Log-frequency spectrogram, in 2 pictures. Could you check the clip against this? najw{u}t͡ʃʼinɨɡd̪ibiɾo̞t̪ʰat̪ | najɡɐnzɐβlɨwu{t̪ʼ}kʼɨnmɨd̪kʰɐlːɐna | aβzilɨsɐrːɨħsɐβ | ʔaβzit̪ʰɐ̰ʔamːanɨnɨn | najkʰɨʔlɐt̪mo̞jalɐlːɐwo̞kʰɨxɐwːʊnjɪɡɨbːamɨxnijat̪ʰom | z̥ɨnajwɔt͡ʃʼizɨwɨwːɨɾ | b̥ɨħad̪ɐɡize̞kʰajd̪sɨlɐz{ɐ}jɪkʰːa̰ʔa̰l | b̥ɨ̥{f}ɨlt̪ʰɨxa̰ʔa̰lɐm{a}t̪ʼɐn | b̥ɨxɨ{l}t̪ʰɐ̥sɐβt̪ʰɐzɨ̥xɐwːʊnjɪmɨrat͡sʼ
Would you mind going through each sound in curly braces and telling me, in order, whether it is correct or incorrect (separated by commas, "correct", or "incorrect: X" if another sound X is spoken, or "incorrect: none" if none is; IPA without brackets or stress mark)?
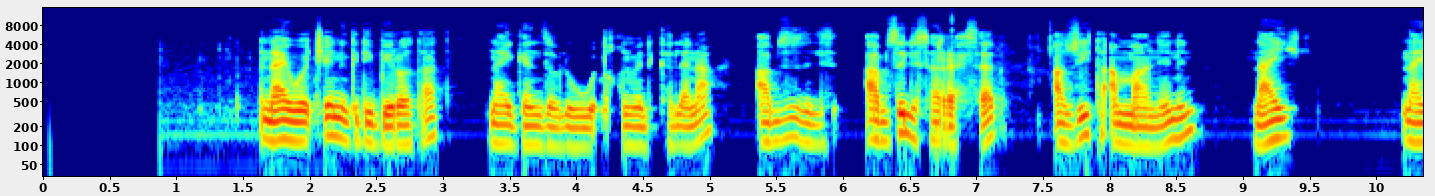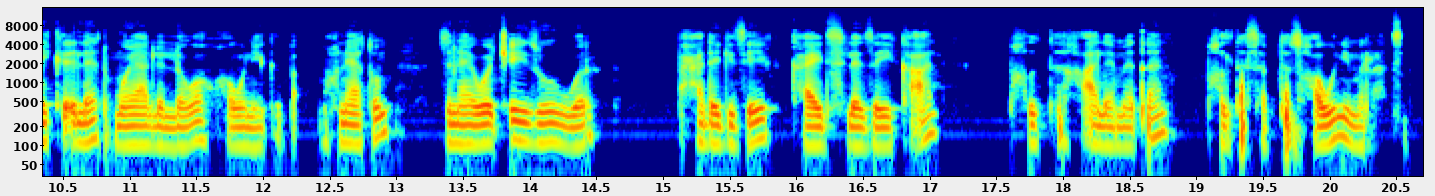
incorrect: ɔ, correct, correct, incorrect: x, incorrect: ɐ, correct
